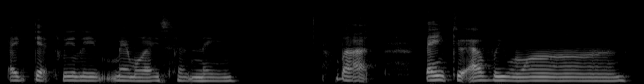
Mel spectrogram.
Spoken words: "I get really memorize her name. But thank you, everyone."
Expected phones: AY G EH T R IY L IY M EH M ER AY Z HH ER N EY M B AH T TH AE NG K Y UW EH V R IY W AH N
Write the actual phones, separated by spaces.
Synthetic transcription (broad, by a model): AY G EH T R IY L IY M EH M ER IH S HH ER N EY M B AH T TH AE NG K Y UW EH V R IY W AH N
